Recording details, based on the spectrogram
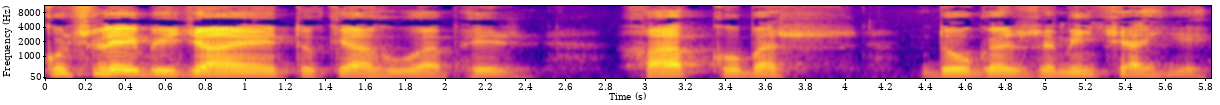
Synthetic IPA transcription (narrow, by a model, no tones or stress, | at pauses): kʊt͡ʃʰleːbʱid͡ʒaːẽt̪okjaːɦuapʰɪɾ | xaːkːobɐs | d̪oːɡɐɾzɐmĩːnt͡ʃaːɦiḛː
